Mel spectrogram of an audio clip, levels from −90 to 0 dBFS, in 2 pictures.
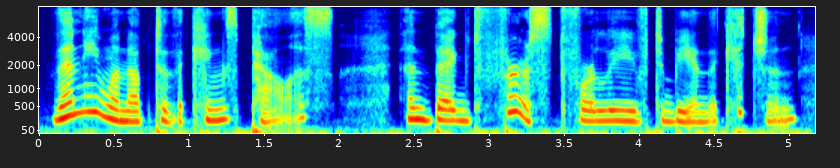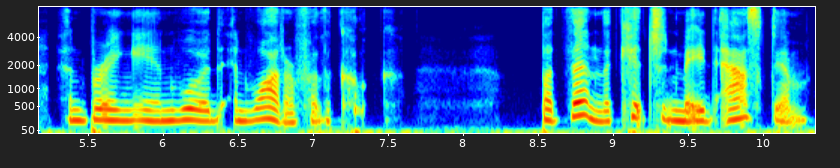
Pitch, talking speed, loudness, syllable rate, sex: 220 Hz, 195 wpm, -20 LUFS, 5.0 syllables/s, female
